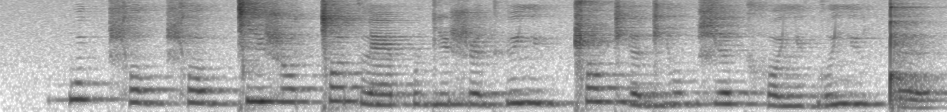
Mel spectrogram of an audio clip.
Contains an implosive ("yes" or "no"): no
